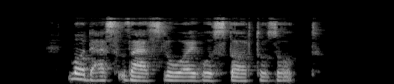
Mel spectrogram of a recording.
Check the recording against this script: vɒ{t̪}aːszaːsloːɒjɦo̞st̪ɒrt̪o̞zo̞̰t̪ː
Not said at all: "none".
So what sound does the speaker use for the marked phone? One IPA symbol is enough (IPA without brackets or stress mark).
d̪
